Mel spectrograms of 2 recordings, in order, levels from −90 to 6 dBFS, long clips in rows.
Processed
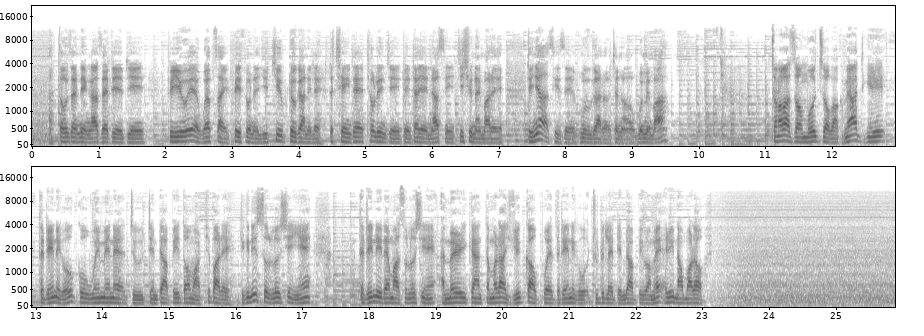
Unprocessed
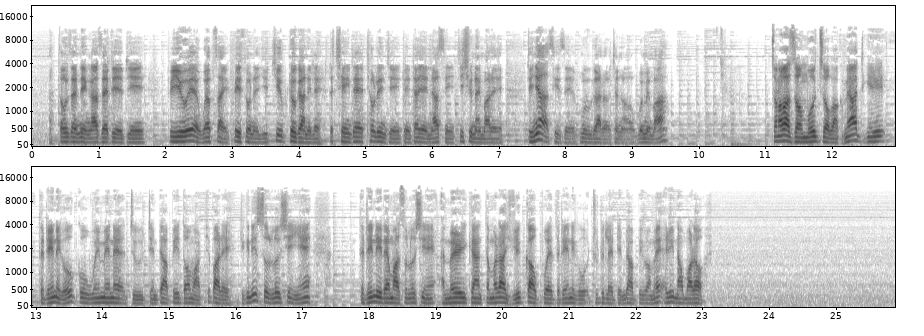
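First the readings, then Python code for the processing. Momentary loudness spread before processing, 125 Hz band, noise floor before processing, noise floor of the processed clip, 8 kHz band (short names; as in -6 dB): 11 LU, -7.0 dB, -53 dBFS, -53 dBFS, -7.0 dB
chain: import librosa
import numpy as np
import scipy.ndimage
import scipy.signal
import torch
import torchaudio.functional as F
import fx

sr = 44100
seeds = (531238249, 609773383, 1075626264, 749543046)

y = fx.band_squash(x, sr, depth_pct=70)
y = F.gain(torch.from_numpy(y), -7.5).numpy()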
